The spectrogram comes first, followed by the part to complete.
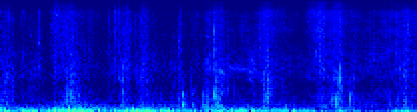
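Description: Footsteps of a person walking through pasture grass, an uneven series of soft steps and swishes.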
